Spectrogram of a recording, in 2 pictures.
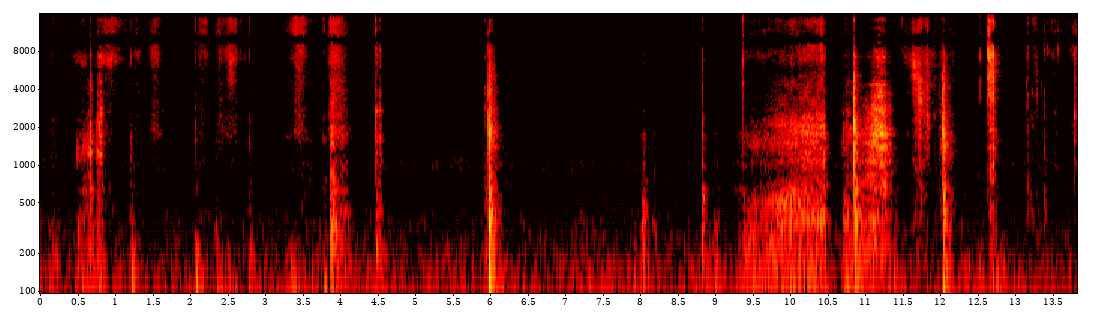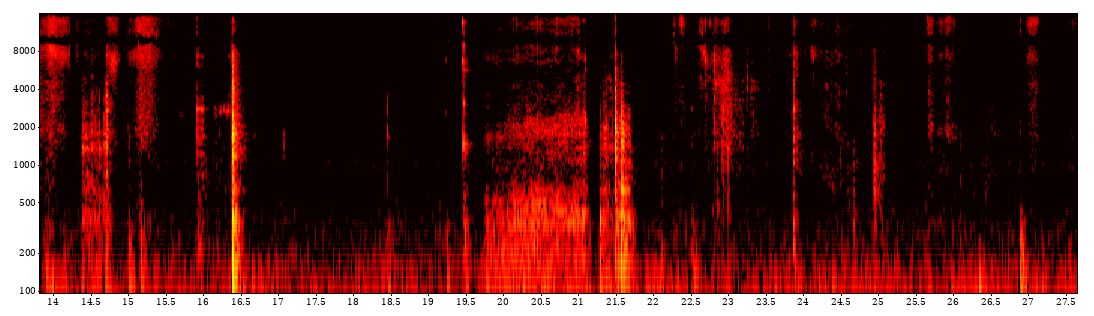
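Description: Scissors cutting around a magazine image, irregular snips of paper with paper rustling as the page is turned and handled, and two sharp clicks along the way.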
